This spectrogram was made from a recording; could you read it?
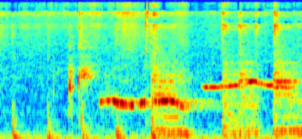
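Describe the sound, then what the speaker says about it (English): A clear whistled melody from a demo recording, played from a CD. The whistled line rises and glides steadily over the backing track, up close and prominent for several seconds. "That's a raw whistle."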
